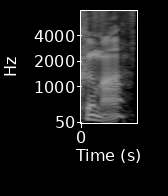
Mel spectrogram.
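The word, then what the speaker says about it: Kuma (熊): The bear is Ur, because the bear in Japanese pronounced Kuma, but he couldn't say Kuma.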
